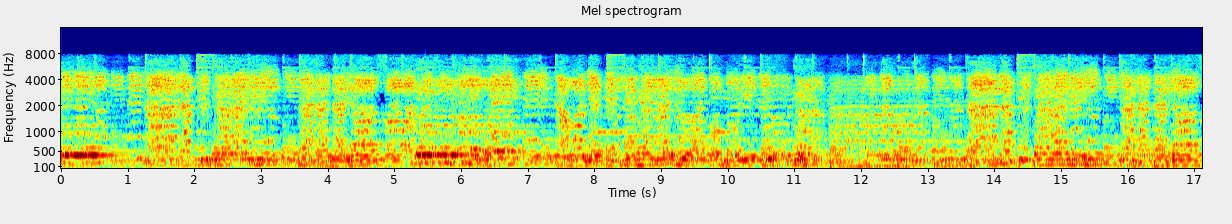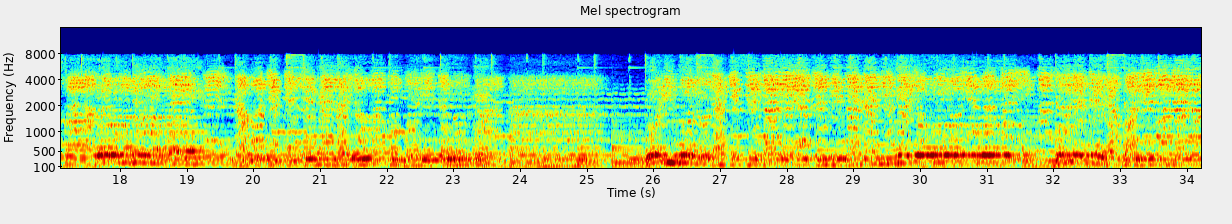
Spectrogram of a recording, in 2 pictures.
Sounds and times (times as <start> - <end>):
Chant: 0.0 - 34.2.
